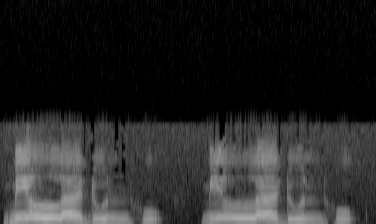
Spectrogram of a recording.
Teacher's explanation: kalau bilagunnah tidak ditahan langsung dimasukkan saja dileburkan saja · Selanjutnya contoh idgham bila gunnah. Hurufnya hanya ada dua, lam dan ra. Berarti ini dileburkan saja, tidak boleh ditahan.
